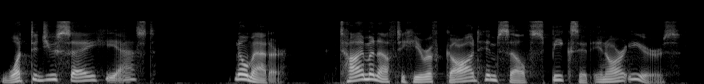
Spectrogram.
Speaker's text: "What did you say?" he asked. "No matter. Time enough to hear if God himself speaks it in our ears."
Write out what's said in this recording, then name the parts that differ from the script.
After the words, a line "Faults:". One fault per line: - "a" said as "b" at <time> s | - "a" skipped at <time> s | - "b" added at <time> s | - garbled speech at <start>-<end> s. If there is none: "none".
"What did you say?" he asked. "No matter. Time enough to hear if God himself speaks it in our ears."
Faults:
none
